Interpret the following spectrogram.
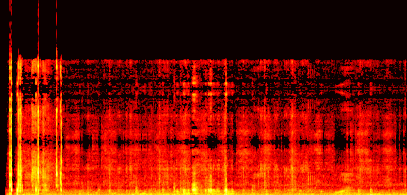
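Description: Sharp knocks and clicks from the action camera being handled on its mount in the first second or so, then a steady low rumble.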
